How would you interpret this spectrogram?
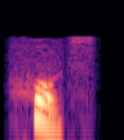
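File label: "hoarse", English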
